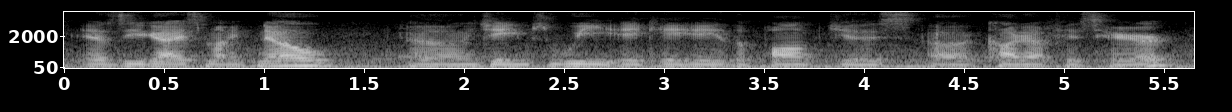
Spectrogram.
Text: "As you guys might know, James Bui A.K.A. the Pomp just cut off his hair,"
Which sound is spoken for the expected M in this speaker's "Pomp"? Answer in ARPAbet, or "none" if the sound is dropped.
M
